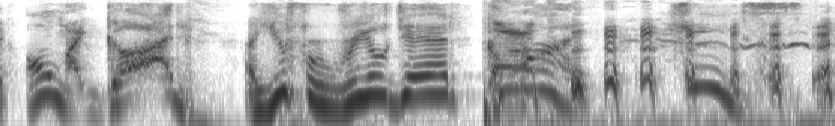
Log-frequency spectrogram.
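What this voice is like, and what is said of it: Imitated child's American accent. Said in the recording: “his American accent”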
